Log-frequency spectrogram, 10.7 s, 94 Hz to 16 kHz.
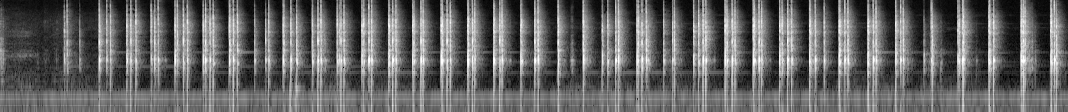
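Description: Long nails scratch and tap the shell and buttons of a black, hollow plastic original Xbox controller. About 42 short, dry clicks with bright, crisp edges come in a loose, uneven rhythm, centered around 1 kHz, over a faint low steady hum.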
